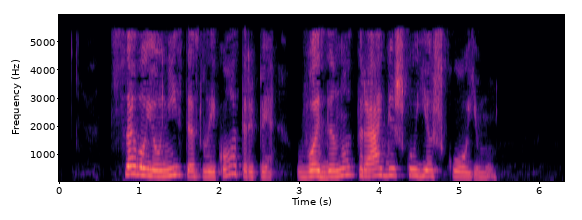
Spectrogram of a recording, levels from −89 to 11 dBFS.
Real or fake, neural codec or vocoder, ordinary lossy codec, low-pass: fake; codec, 16 kHz, 4.8 kbps, FACodec; MP3, 32 kbps; 5.4 kHz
